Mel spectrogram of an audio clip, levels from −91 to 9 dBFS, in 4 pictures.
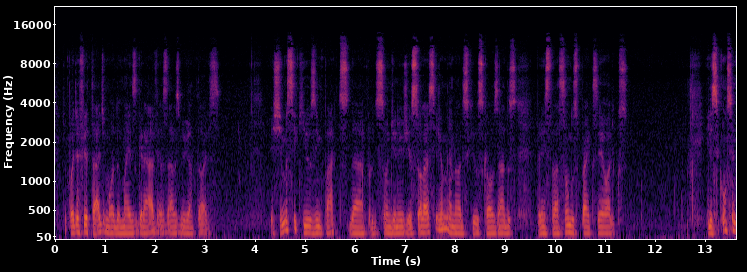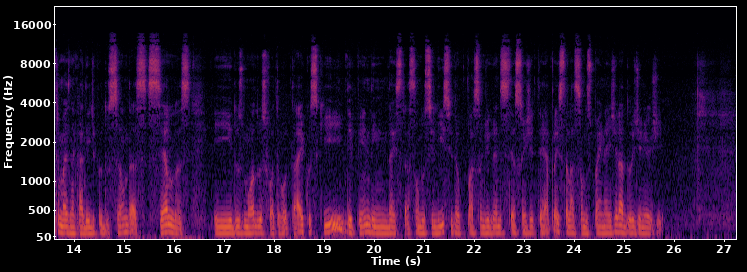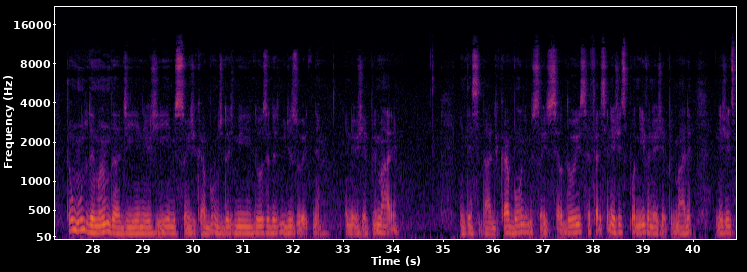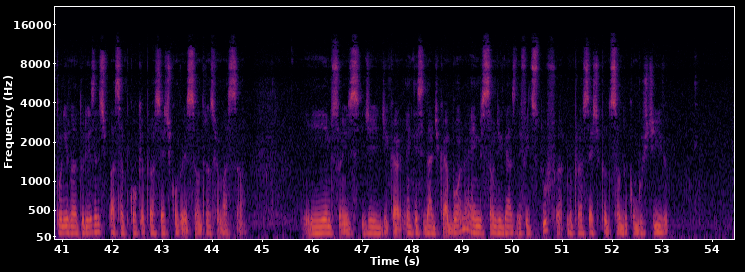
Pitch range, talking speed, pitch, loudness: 105-115 Hz, 140 wpm, 110 Hz, -35 LUFS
